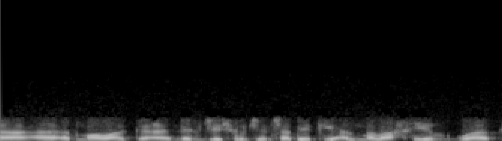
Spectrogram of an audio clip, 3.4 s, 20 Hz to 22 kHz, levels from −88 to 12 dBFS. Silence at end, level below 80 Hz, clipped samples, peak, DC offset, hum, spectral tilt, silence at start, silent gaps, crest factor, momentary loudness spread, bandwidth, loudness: 0.1 s; -72 dBFS; under 0.1%; -8 dBFS; under 0.1%; none; -5.5 dB/octave; 0 s; none; 14 dB; 6 LU; 3.9 kHz; -23 LUFS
